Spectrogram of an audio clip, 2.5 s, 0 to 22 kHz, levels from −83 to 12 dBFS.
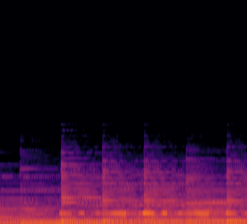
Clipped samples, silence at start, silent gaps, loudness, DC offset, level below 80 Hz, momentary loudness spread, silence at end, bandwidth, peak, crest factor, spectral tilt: under 0.1%; 0 s; none; -26 LUFS; under 0.1%; -44 dBFS; 4 LU; 0 s; 8.6 kHz; -12 dBFS; 14 dB; -6 dB/octave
